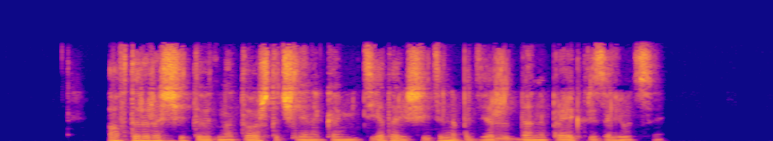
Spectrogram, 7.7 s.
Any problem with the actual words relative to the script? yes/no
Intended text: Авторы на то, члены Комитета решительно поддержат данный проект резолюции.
yes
